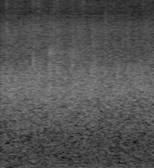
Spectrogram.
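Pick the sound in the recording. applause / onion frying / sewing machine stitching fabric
applause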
